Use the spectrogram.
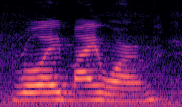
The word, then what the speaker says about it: Roy Meiworm: And I'm here with the resident historian, Roy Meiworm. Did I pronounce it correctly?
